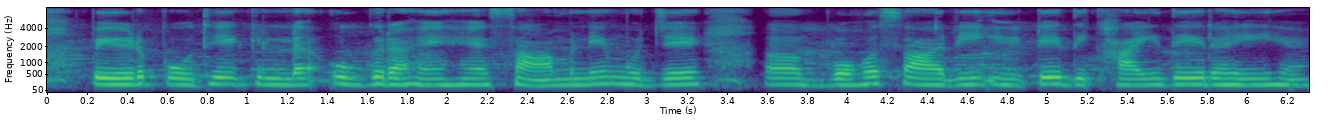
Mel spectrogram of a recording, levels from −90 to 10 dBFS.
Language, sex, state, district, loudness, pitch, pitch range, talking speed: Hindi, female, Jharkhand, Sahebganj, -21 LUFS, 180 Hz, 175-190 Hz, 160 wpm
